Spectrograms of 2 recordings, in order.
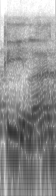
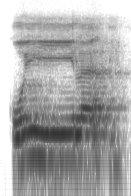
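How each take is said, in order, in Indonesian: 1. Vokal pertama adalah i biasa. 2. Vokal pertama memadukan i dengan u yang dibulatkan. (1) "Asalnya qila" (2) "jadi kuila, mencampurkan suara ... kasrah dengan dhammah"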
